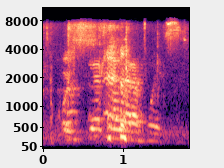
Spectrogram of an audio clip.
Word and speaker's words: Aranjuez: Aranjuez. – Aranjuez.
